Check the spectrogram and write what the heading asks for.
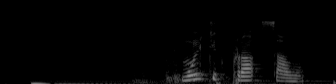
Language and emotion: Russian, neutral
